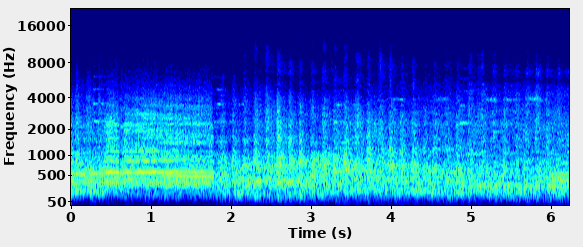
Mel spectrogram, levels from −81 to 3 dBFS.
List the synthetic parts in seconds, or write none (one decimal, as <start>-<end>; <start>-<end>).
0.0-6.2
